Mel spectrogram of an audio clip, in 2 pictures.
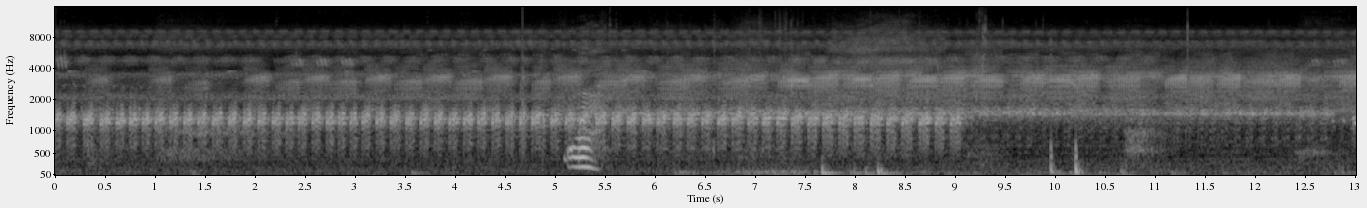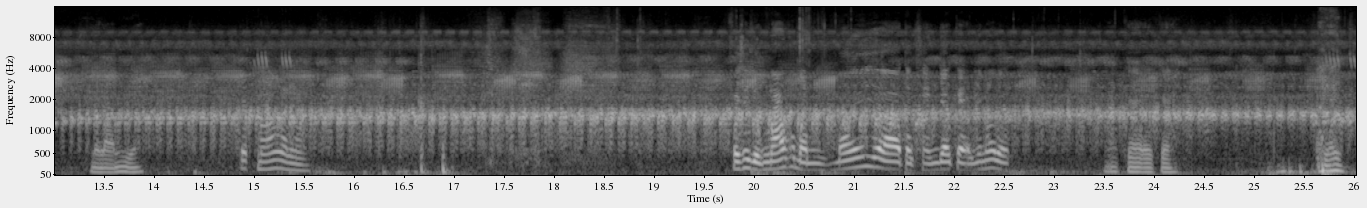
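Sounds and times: frogs calling in pulsing chorus: 0.0 - 26.0.

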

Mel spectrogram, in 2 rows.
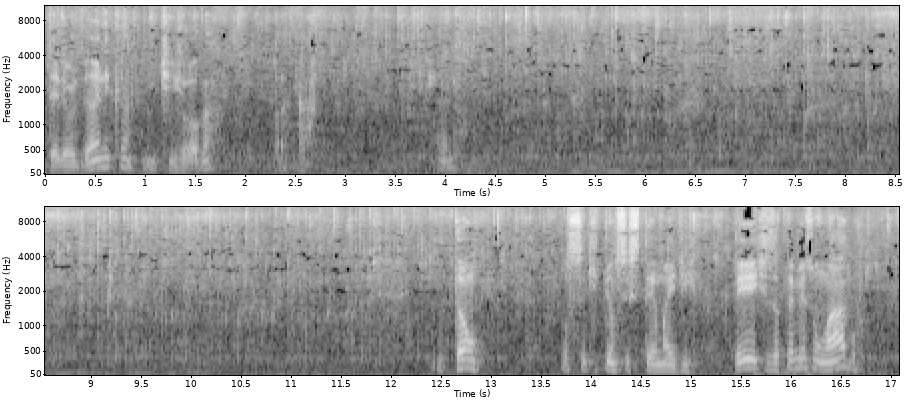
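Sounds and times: low steady hum: 0.0 - 13.7
water splashing into fish tank: 0.0 - 17.0.

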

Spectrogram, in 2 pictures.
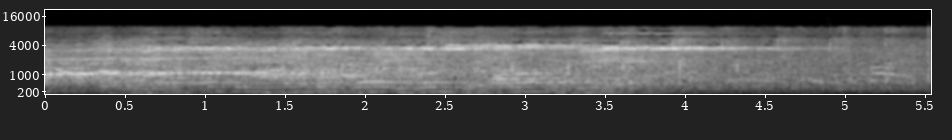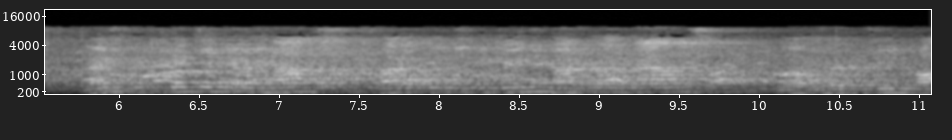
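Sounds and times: crowd chatter in sports hall: 0.0 - 11.0
man's voice: 0.4 - 3.7, 5.8 - 11.0.

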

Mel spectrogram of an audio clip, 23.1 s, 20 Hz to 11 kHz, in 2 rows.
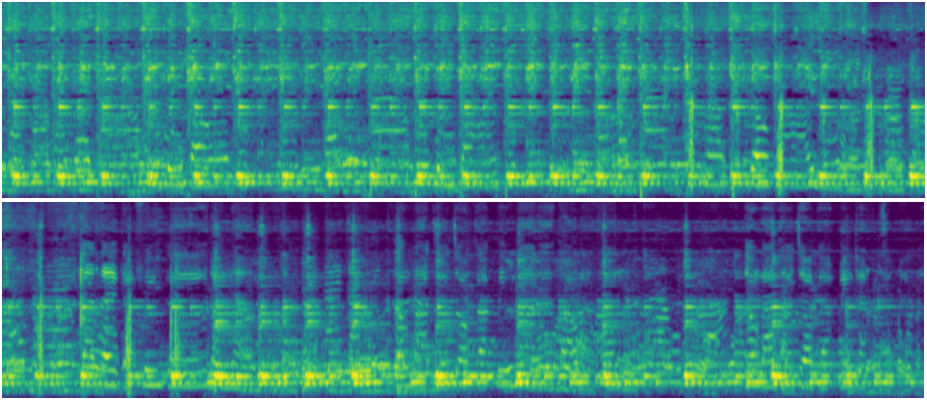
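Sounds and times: jingle bells shaken: 0.0 - 14.7
plucked long-necked lute: 0.0 - 23.0.

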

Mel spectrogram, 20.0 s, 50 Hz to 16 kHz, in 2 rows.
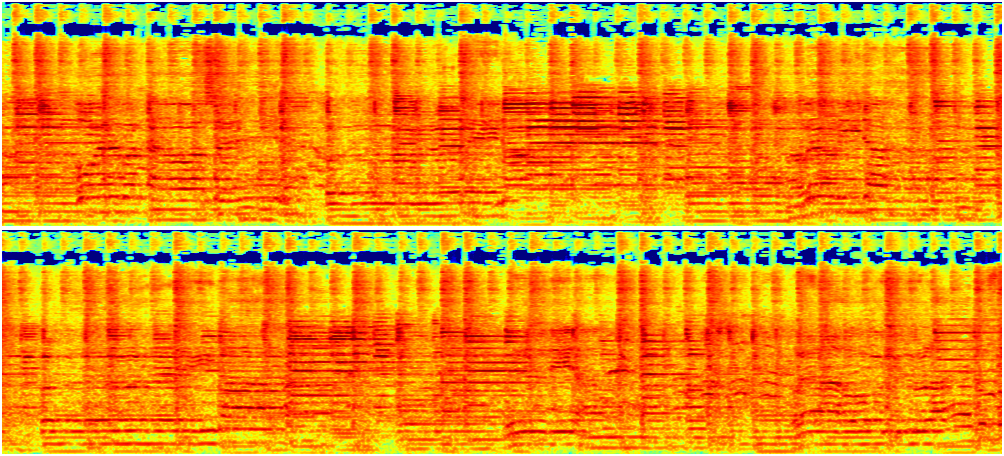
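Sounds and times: guitar lines: 0.0 - 20.0
rockabilly band playing: 0.0 - 20.0
steady drum beat: 0.0 - 20.0.

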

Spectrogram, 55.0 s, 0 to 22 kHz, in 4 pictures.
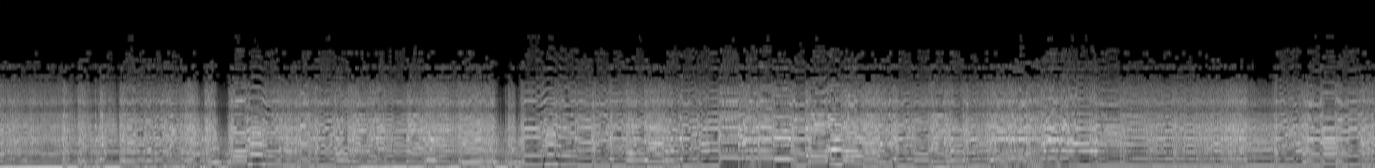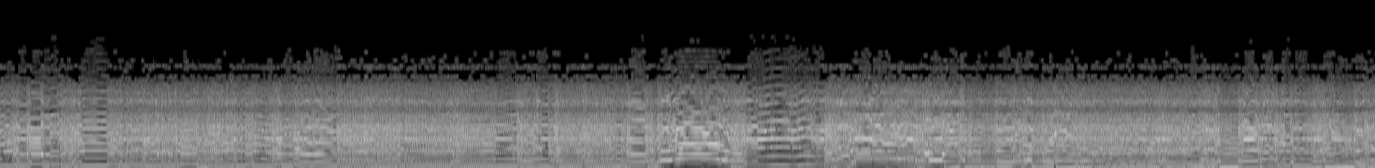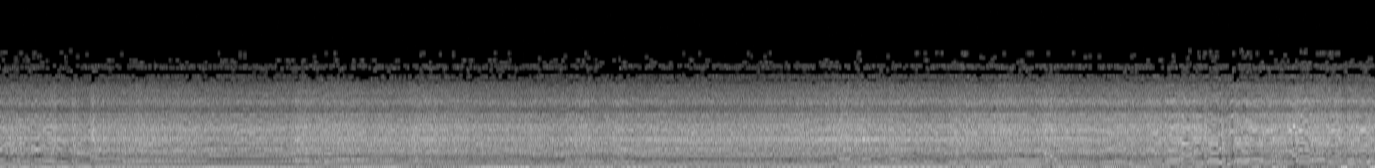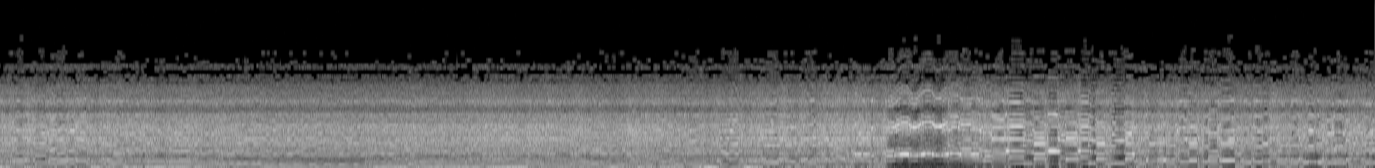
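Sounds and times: distorted electric guitar lead: 0.0 - 55.0.

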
